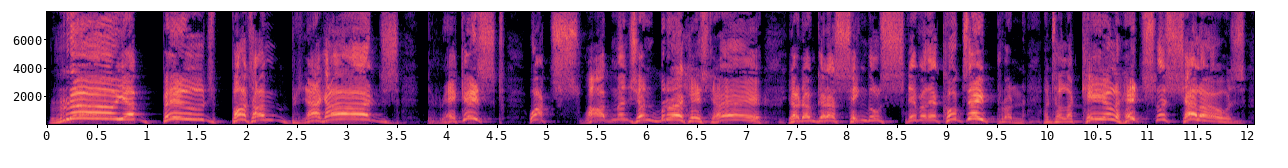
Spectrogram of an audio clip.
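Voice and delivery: high, drawn-out bellowed insults; harassing the crew. A narrator's reading. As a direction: drive the rowers on with roared abuse. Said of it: "still harassing the crew to action".

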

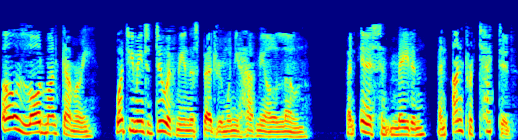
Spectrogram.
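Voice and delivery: high-pitched opening, mock-helpless maiden; hammed-up innocent maiden in distress; dramatic damsel. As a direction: play a swooning romance heroine. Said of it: "laid a hand dramatically against her forehead".

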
